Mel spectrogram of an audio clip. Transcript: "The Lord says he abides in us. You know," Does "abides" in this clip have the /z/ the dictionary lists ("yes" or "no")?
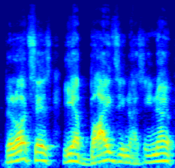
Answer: yes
